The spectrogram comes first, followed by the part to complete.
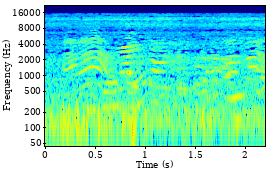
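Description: Children's voices at play, calling and chattering, with a high, rising-and-falling shout about half a second in.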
